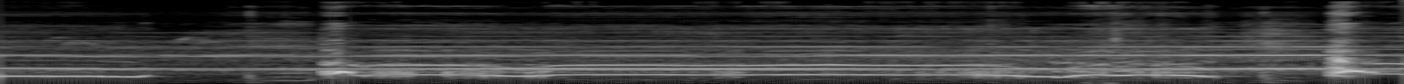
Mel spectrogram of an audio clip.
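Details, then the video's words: Dog howling along with a weekly tornado drill siren in Rochester, Minnesota, having gone outside to do so. A single long, sustained, even howl runs for several seconds, ending in a slight waver, over the steady whine of the siren. "Dog howling at Tornado siren drill"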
